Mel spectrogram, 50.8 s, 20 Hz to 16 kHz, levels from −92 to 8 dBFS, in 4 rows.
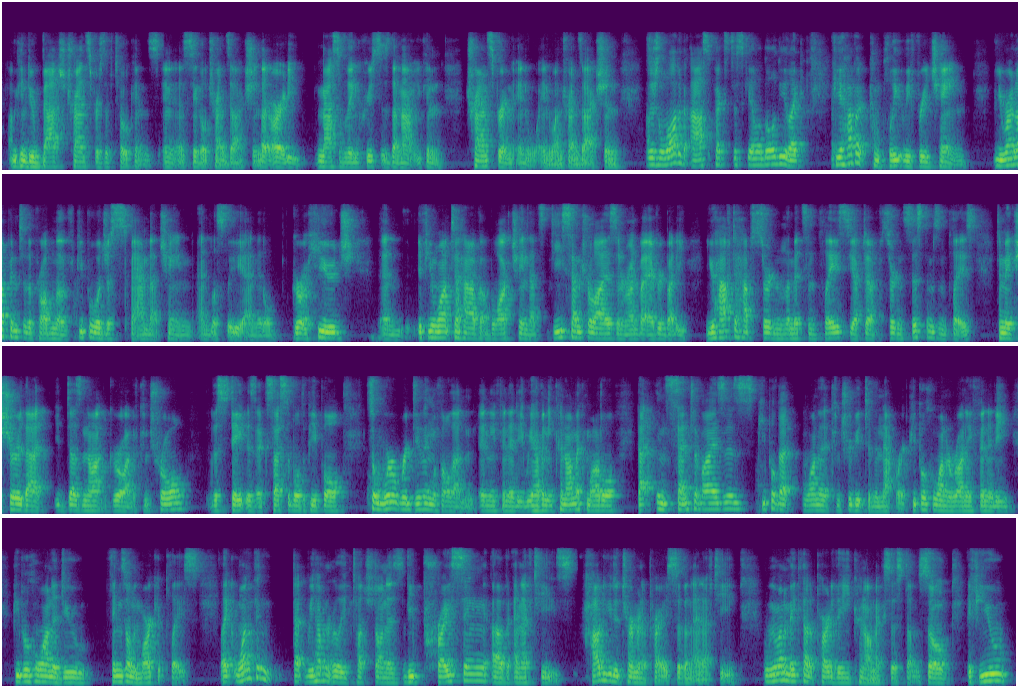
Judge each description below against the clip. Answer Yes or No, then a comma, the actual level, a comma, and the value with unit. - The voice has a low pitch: Yes, low, 115 Hz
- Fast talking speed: Yes, fast, 215 wpm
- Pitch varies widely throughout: No, average, 3.4 semitones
